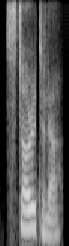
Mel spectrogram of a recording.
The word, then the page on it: Storyteller: Indian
